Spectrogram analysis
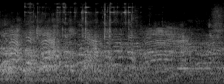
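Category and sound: household object, keys jangling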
